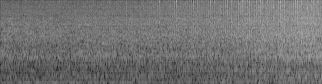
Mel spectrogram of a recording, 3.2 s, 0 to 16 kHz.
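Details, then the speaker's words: 2004–2008 Ford F-150/Expedition/Navigator 5.4L 3-valve V8 at idle, check engine light with cylinder 7 misfire code: uneven low thump about four stumbles a second, rpm dipping to about 400; misfire persisted after coil pack change, spark plug suspected. "it would go down to about 400 and just go back and forth miss them pretty bad"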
